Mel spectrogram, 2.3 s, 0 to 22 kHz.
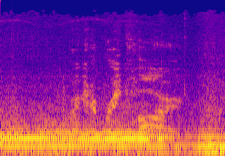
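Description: A Ferrari 488 GTB on a racetrack drones loud and close as it brakes hard and downshifts, the engine note dipping and rising while a voice talks over it.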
